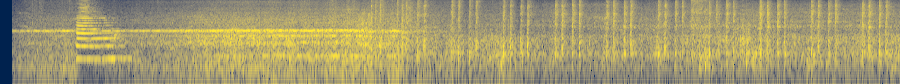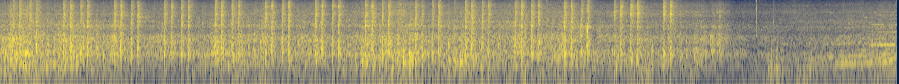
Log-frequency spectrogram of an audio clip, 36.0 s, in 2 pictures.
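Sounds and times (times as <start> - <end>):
train coaches rushing past: 0.3 - 35.9
locomotive horn: 1.5 - 2.8, 4.4 - 8.1, 34.8 - 35.9.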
